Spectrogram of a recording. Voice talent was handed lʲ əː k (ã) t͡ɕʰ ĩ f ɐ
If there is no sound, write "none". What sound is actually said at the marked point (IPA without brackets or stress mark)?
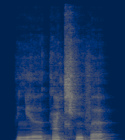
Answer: ã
